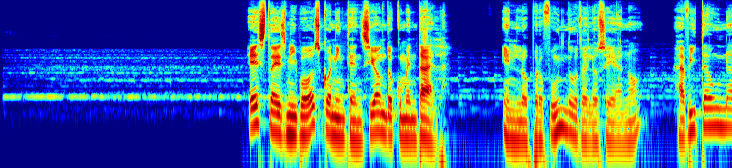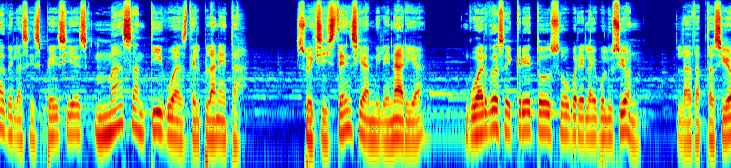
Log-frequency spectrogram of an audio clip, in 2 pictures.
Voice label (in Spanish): Documental Musicalizado, locutor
